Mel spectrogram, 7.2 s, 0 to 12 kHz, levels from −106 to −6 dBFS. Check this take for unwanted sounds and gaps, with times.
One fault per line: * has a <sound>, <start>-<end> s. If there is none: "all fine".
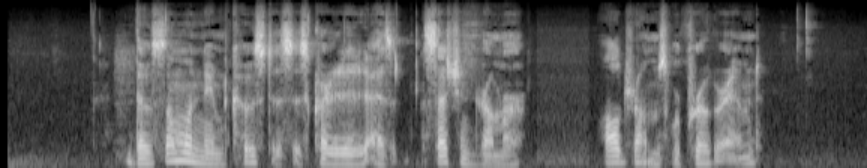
all fine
